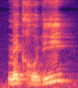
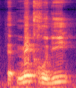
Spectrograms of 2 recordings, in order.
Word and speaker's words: mercredi: Mercredi, Darine colorie des radis. mercredi يوم الأربعاء. أقدر أنطق الكلمة دي يا ولاد لها نطقين اتنين.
